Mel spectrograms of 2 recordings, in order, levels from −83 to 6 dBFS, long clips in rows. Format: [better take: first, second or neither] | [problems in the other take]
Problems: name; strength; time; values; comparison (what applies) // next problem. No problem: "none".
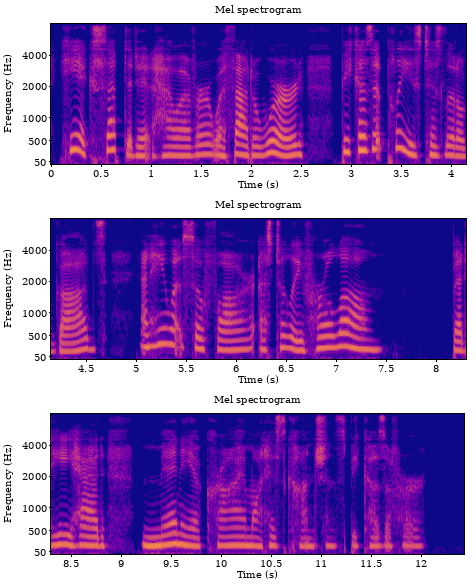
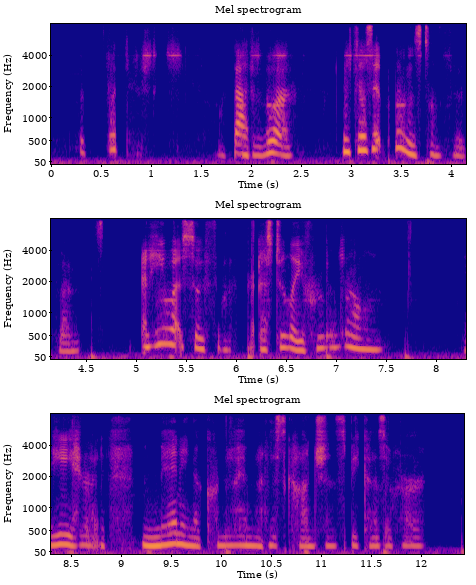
first | noise reduction (neural diffusion model UNIVERSE++)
